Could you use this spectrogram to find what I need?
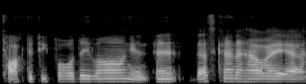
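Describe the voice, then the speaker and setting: With an American accent, a man speaks at medium pitch and a moderate pace in a monotone, flat intonation. The sound is dry and close, with no echo. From Ukraine, then East Tennessee from age 12. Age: 30s. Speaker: refugee telling his faith story. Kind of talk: interview testimony. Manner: halting, many restarts.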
